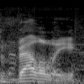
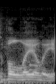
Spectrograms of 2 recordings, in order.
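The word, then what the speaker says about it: Vallely: It's Valily. Everyone says Valali, including us, but we're wrong.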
